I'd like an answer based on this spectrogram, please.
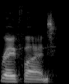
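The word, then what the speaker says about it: Ralph Fiennes: I mean it's spelled like Ralph Fiens but it's Ray Fines.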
